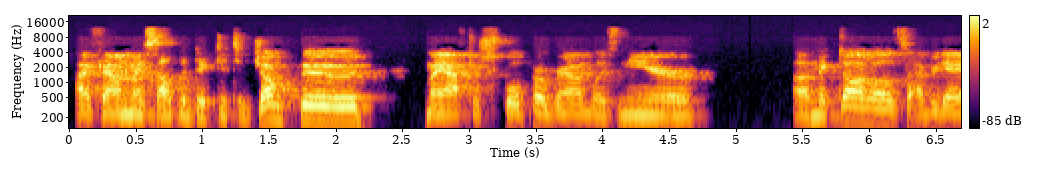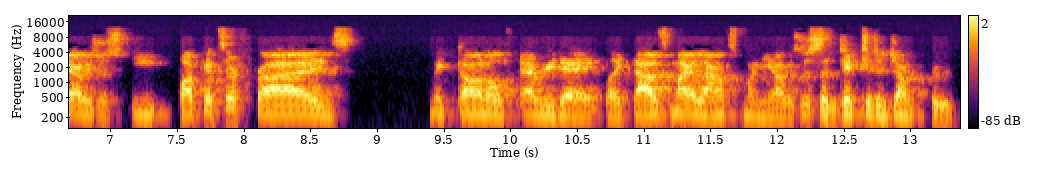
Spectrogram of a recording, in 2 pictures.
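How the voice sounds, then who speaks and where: A man's voice: mid-range voice, moderate pace. A young man who grew up partly in Taiwan, with Mandarin as his first language, speaking candidly and reflectively as an interview guest, with frequent restarts. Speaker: wellness guest. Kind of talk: interview conversation. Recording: roomy echo.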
